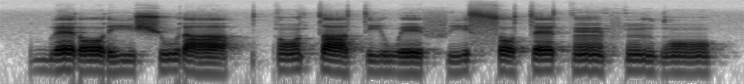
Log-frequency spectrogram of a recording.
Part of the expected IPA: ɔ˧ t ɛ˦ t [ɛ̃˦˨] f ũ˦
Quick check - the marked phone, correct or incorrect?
incorrect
